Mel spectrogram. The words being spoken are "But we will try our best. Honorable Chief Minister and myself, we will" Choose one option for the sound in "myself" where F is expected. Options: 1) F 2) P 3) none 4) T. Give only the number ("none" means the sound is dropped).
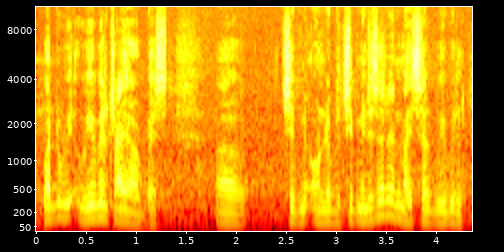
2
